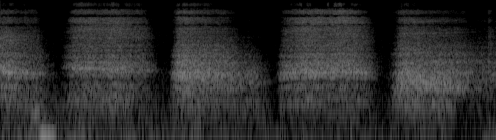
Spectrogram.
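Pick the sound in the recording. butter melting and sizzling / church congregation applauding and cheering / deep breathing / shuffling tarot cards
deep breathing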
